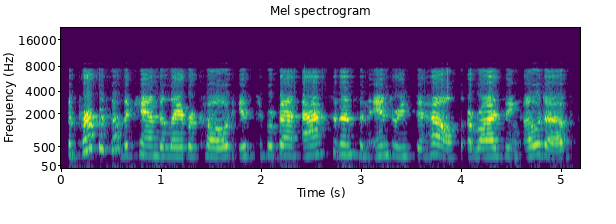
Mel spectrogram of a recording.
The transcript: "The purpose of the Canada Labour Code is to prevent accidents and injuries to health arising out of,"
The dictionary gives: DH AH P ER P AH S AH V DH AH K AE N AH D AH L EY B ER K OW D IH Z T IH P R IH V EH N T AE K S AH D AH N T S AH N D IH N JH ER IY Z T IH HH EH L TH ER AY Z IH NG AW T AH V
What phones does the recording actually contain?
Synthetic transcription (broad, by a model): DH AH P ER P AH S AH V DH AH K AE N D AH L EY B ER K OW D IH Z T IH P R IH V EH N T AE K S AH D AH N T S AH N IH N JH ER IY Z T IH HH EH L TH ER AY Z IH NG AW T AH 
